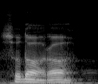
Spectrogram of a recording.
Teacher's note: ਧੱਦੇ ਦੀ ਆਵਾਜ਼ ਦੇ ਕੇ ਬੋਲਣਾ ਹੈ। ਸੁਧਾਰਾ, ਭਾਰਾ ਕਰਕੇ ਬੋਲਣਾ ਹੈ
